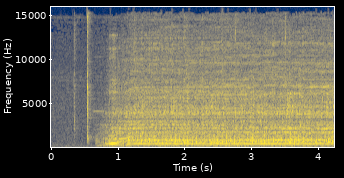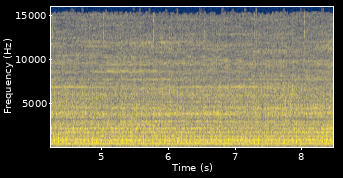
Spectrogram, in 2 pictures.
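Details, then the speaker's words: Unicum tubular motor for submerged pool cover, red fault light steady, tested in forced mode with multimeter: click then steady hum with faint even ticking about four per second from the mechanical sensor pulses; sensor good. "Et les impulsions que j'entendais à mon multimètre, ce sont les impulsions du capteur du moteur. Donc là, il est bon."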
